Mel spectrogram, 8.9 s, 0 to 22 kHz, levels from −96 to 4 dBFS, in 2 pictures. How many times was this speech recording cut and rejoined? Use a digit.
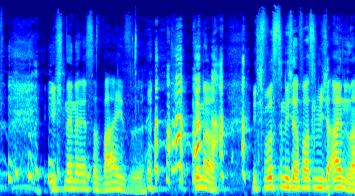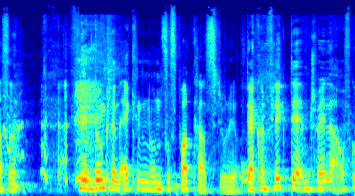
1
